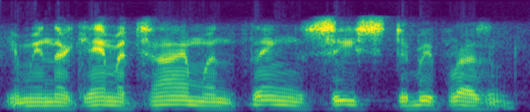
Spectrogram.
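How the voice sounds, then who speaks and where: A man's voice: lowish voice, flat delivery, brisk, close to an everyday voice. A man playing a stern, probing police captain in 1940s radio acting, clipped, blunt and authoritative. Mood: probing, businesslike. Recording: dull vintage 1940s radio recording.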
